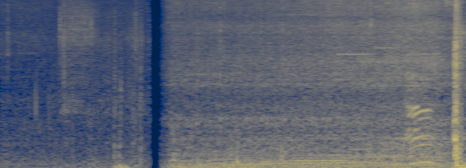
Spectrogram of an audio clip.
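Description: Car driving, heard from inside the cabin: a steady low rumble of engine and road noise that drops out for an instant about one and a half seconds in and comes back louder. A sharp knock near the end.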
